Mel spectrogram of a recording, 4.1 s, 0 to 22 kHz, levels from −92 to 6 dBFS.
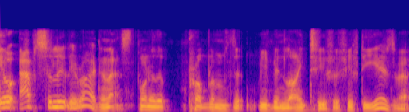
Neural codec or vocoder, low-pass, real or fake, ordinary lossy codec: none; 7.2 kHz; real; AAC, 48 kbps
